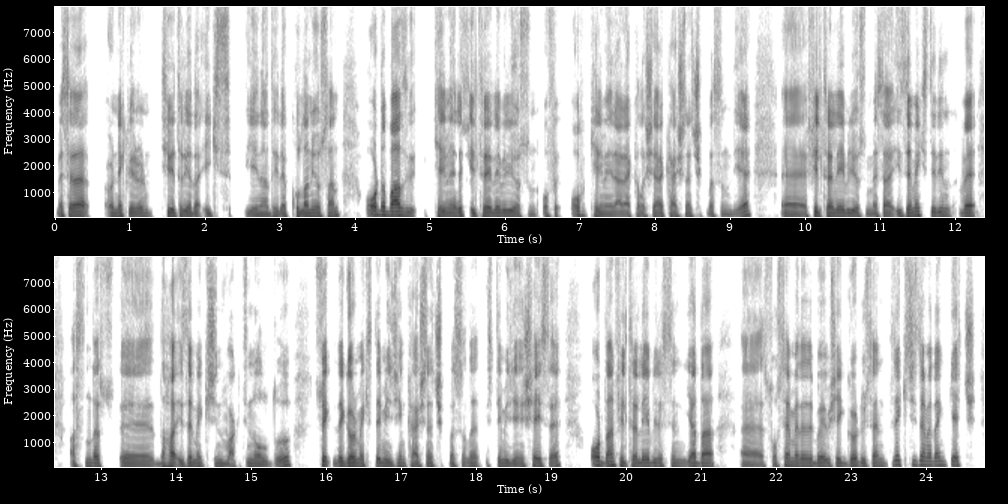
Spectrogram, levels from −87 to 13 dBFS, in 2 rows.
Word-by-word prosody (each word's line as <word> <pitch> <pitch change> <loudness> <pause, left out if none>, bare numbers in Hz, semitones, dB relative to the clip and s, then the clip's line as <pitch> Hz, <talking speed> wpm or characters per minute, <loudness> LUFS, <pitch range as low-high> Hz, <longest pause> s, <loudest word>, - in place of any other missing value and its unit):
Mesela, 130 +3 +3 0.3
örnek 115 +3 0
veriyorum, 105 0 0
Twitter 115 -3 +1
ya 105 -1 +2
da 105 - 0
X 105 -1 -6 0.2
-yeni 95 0 -1
adıyla 95 +1 -1
kullanıyorsan 110 +4 +1 0.3
orada 155 -2 +5
bazı 140 -4 +7 0.3
kelimeleri 110 +2 +2
filtre 110 -1 +1
edeyebiliyorsun. 110 -2 +1
O - - -4
fi - - -8 0.2
o - - 0
kelimeyle 100 -3 -1
alakalı 95 +1 -4
şeyler 105 +1 -1
karşına 105 +1 -3
çıkmasın 100 -5 -8
diye, 130 - 0 0.4
eee, 90 -1 0
filtreleyebiliyorsun. 110 -3 +2
Mesela, 100 +1 -1
izlemek 120 +8 +2
istediğin 130 -1 -2
ve 125 +2 +5 0.3
aslında 120 +2 -1
s - - -16 0.2
eee, 100 -1 +1
daha 110 +2 +4
izlemek 110 +1 +1
için 110 -5 -2
vaktin 95 +6 -3
olduğu, 100 +8 0 0.3
sürekli 150 -3 +1
de 135 - +6
görmek 120 0 +5
istemeyeceğin, 115 -3 0
karşına 105 +1 -1
çıkmasını 105 0 -4
istemeyeceğin 105 -1 -2
şeyse 130 +5 0 0.4
oradan 140 -2 +4
filtreleyebilirsin 120 -3 0
ya 110 +1 +1
da, 115 +1 +4 0.4
eee, 90 -2 -2
sosyal 100 +8 -2
medyada 130 -2 +1
böyle 110 +1 +2
bir 115 - -3
şey 120 +3 0
gördüysen 120 +1 -1
direkt 165 0 -2
hiç - - -9
izlemeden 150 -2 0
geç. 145 -2 -3
110 Hz, 150 wpm, -24 LUFS, 100-125 Hz, 0.4 s, bazı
